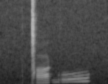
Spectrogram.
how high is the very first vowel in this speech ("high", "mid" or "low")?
low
